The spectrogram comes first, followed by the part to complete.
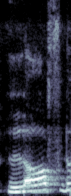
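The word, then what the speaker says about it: laughed: लॉफ्ड में GH silent है, ये ध्यान देना, देखिए ज़रूरी है।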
